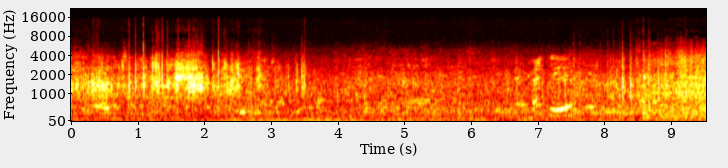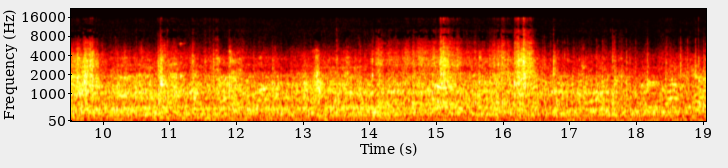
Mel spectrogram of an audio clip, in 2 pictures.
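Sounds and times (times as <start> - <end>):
train cars rumbling on track: 0.0 - 19.0
sharp knocks and clanks: 8.0 - 19.0.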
